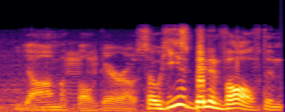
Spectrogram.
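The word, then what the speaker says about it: Jaume Balagueró: basically lifted to him his name it's pronounced yama bulgaro yama bulgaro so he's been involved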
